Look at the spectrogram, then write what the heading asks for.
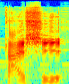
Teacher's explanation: kaeshi on its own, accent on the last mora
